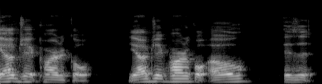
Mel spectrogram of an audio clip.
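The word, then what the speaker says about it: を: touch te oh no it was once pronounced wo so it's now the o sound so it's it's supposed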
